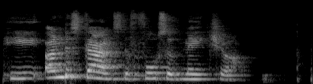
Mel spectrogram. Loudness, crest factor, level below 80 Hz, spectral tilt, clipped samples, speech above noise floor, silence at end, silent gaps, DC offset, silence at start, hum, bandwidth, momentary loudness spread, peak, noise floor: -24 LUFS; 18 dB; -74 dBFS; -2 dB/octave; under 0.1%; 33 dB; 0.7 s; none; under 0.1%; 0.05 s; none; 13.5 kHz; 13 LU; -8 dBFS; -58 dBFS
